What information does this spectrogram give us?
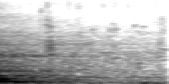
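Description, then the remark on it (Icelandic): A brief burst of shower water running after a button is pressed, in a participatory art installation, a steady hiss that begins loud with a low rumble and then settles into an even, slightly softer spray. “Ég ætla að hérna- fara aftur í sturtunum.”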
